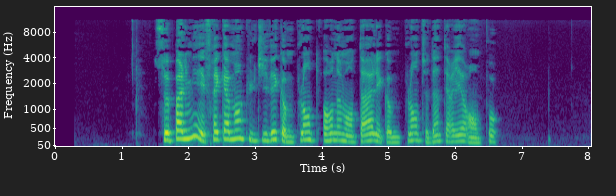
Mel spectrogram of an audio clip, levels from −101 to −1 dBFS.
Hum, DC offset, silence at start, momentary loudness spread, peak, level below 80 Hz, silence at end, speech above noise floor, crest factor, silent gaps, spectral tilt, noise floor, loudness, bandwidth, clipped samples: none; under 0.1%; 1.5 s; 12 LU; -4 dBFS; -64 dBFS; 1.45 s; 54 dB; 20 dB; none; -5.5 dB/octave; -76 dBFS; -22 LUFS; 11.5 kHz; under 0.1%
